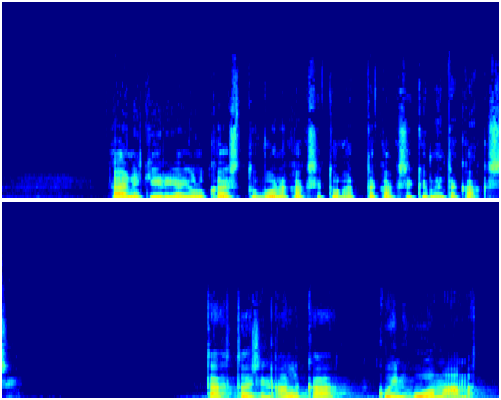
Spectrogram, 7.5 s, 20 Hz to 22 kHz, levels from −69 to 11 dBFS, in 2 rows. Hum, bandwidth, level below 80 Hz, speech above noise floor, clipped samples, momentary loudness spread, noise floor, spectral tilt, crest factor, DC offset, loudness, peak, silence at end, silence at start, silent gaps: none; 15 kHz; -34 dBFS; over 69 dB; under 0.1%; 7 LU; under -90 dBFS; -6.5 dB/octave; 22 dB; under 0.1%; -22 LUFS; -2 dBFS; 0.1 s; 0.8 s; 4.52-4.98 s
